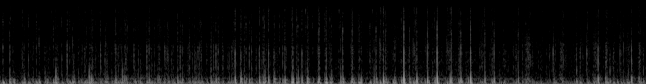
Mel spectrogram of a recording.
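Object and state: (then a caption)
Leather card wallet. A leather card wallet is tapped in a steady, fairly quick run of soft taps with no talking. Each tap is a short, dull, low thud with almost no ring and very little bright content. The tapping grows slightly louder and sharper toward the middle of the clip.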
